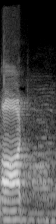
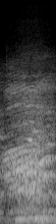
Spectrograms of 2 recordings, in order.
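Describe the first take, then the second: First: Said in the usual way. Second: Soft whispered आठ, no voice; whispered answer. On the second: Shown as a demonstration. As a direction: whisper आठ, higher and much softer. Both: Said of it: "इसकी संख्या कितनी है?".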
